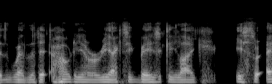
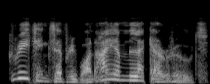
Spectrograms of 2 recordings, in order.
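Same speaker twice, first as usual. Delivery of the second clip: jovial merchant voice; 5 semitones higher than usual. Acted. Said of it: "like the jovial merchant voice".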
